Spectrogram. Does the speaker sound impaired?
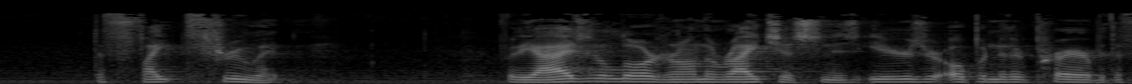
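No.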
